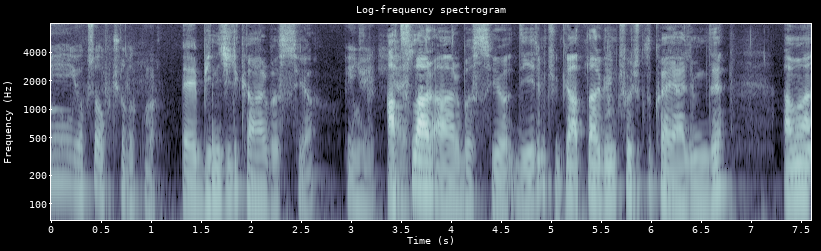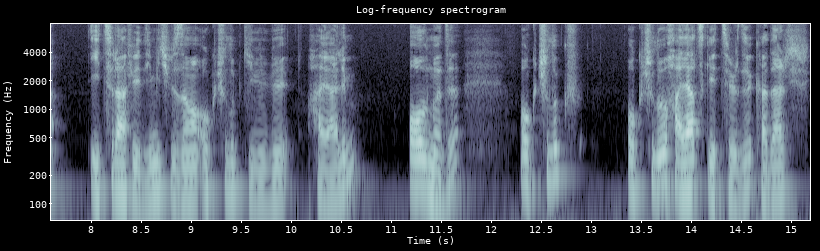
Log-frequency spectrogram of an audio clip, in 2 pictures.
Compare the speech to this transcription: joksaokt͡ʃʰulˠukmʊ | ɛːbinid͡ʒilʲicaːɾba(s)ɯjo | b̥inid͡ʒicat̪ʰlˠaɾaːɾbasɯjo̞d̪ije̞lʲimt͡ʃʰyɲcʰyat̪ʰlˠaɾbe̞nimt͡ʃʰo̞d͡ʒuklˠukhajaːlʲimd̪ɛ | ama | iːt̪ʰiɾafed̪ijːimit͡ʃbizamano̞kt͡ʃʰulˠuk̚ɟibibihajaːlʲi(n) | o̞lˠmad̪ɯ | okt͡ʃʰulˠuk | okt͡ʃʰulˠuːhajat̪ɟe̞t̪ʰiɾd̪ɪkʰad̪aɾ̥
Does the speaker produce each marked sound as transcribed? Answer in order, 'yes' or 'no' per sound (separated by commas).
yes, no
